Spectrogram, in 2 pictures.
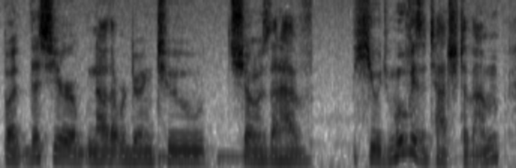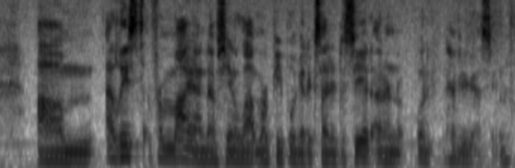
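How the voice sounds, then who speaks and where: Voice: mid-range voice, steady tone, normal speed, slight background noise. A teenage student actor answering interview questions hesitantly, with many ums and restarts. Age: teens. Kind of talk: casual interview.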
